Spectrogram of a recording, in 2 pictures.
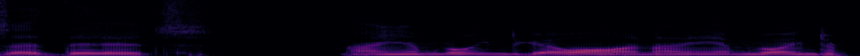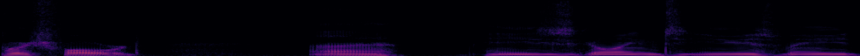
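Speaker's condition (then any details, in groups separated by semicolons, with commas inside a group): Multiple sclerosis; speech worsening, often cannot hold conversations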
